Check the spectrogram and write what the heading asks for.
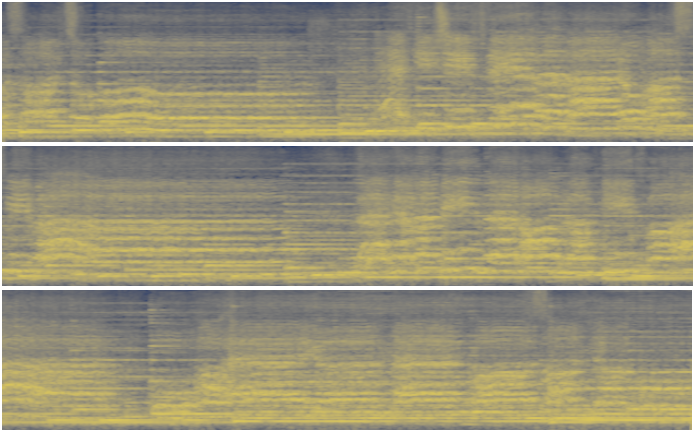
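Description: School choir singing a Christmas piece in several parts, holding long sustained chords.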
